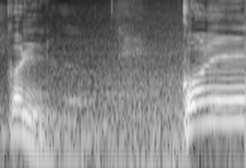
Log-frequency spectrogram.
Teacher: اب لام سے پہلے نون ساکن آ گیا، یعنی لام مشدد ہو گیا، تو یہاں پر غنہ نہیں ہونا ہے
